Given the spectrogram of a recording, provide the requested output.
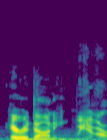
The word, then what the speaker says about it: Eridani: the Light Horse guys I totally mispronounced the stupid thing it's Eridani so the Eridani liked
